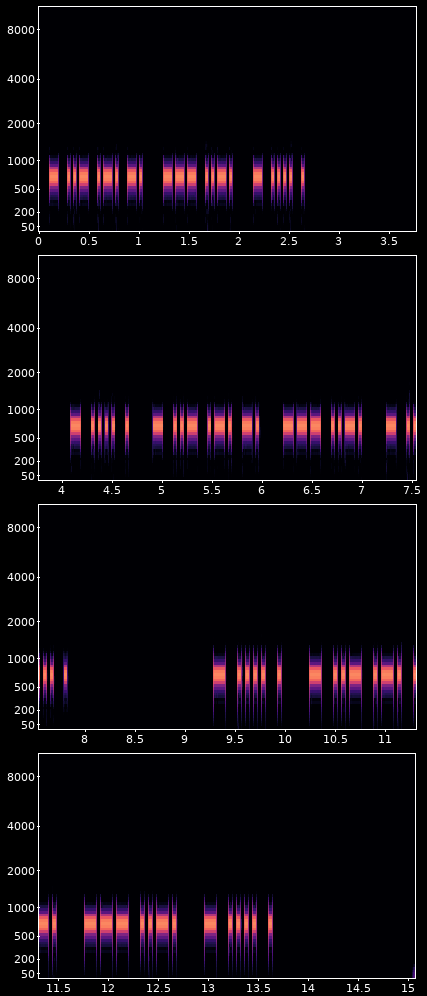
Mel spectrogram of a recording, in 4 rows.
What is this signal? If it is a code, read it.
Morse code, heard as a keyed tone, about 38 wpm, 700 Hz. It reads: TURN OF THE THE TURN OF THE THE TURN OF THE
